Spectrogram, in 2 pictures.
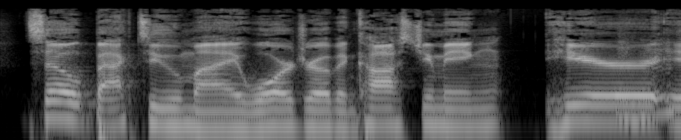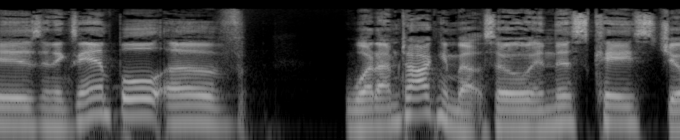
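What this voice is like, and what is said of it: Usual voice. Nothing is said of it.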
